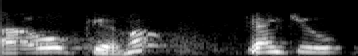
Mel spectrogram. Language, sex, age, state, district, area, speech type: Gujarati, female, 60+, Gujarat, Kheda, rural, conversation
